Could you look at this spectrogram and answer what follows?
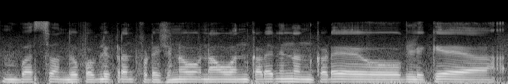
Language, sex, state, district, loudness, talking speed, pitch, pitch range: Kannada, male, Karnataka, Raichur, -12 LUFS, 155 wpm, 115 Hz, 115-120 Hz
